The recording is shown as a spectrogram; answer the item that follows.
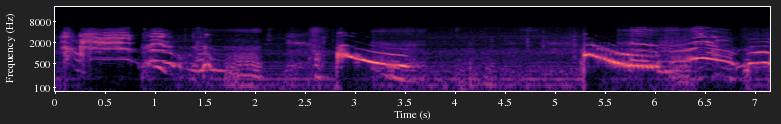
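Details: A female house dog greets her returning owners with happy howling. Her high, wavering whines and yips lead into long howls that fall in pitch, one near the start and another a few seconds later, over quieter indoor background sound.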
